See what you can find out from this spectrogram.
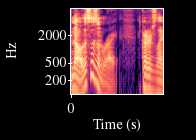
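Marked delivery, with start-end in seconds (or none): none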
